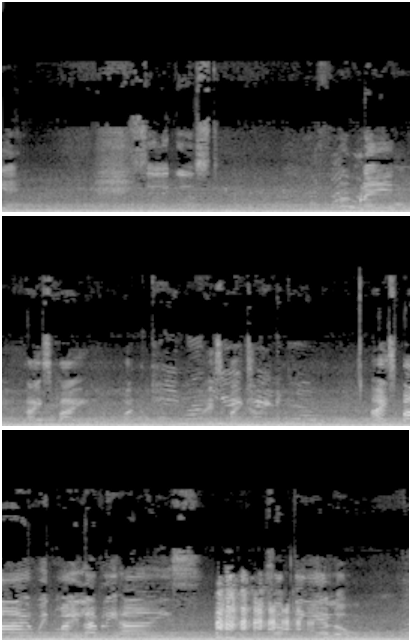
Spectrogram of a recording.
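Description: Steady low road and engine rumble inside a moving car's cabin, with voices talking over it at intervals.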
